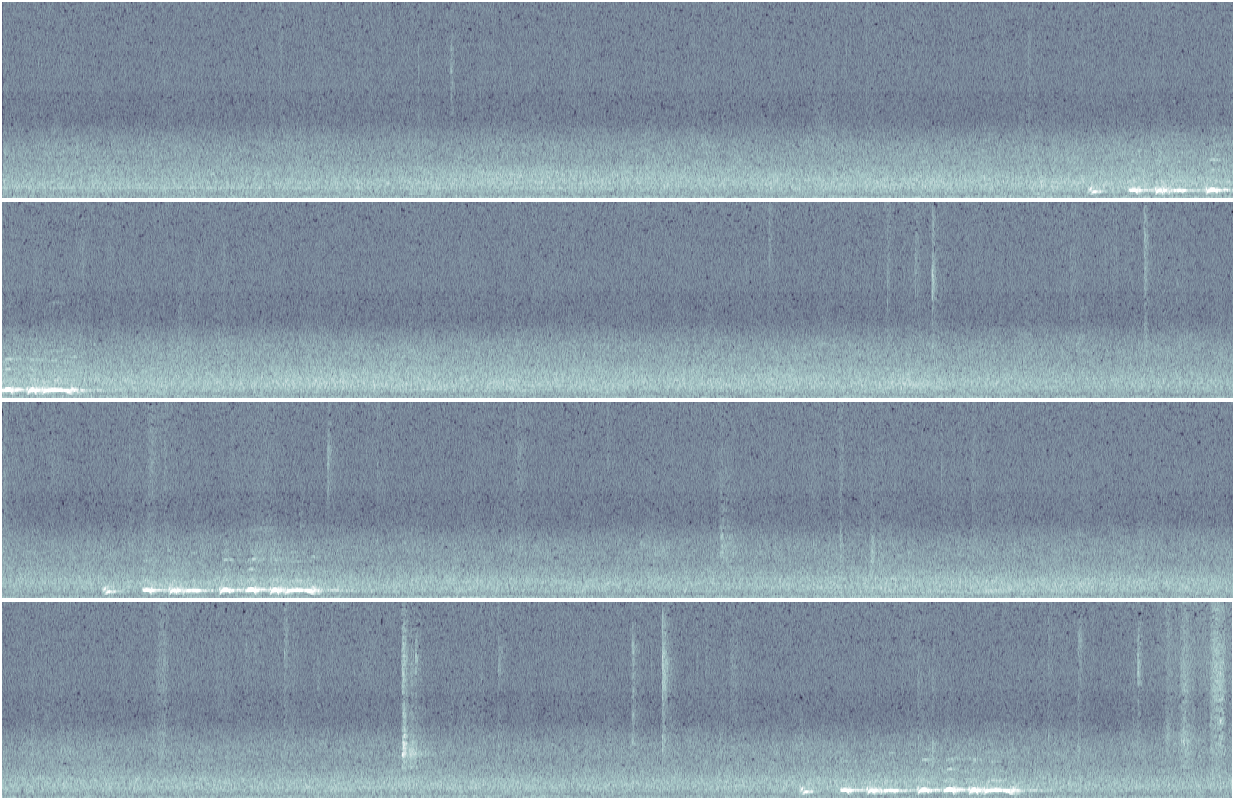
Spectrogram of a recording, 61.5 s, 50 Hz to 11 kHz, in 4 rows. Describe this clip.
Urban owl hoot
Owl in the backyard in a residential area near a major street. Recorded with a Audio-Technica BP4025 X/Y Stereo mic, SD 302 mixer, and Zoom H5.
ambient, bird, city, field-recording, hoot, night, nighttime, owl, urban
